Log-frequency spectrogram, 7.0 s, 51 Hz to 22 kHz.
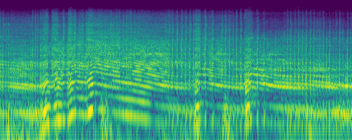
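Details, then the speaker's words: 2003 Kawasaki KX60 two-stroke, first run in possibly a long time: raspy quick rev blips, runs only with choke on and dies as soon as choke is turned off; mixture fault, cause not yet found. "See, as soon as I turn the choke off, it dies."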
